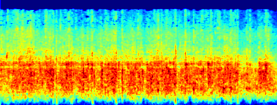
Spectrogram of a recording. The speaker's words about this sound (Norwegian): Velkommen igjen. Applaus.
